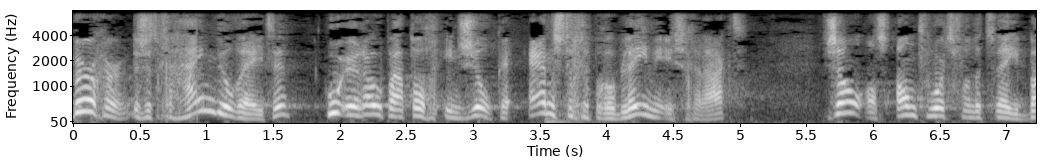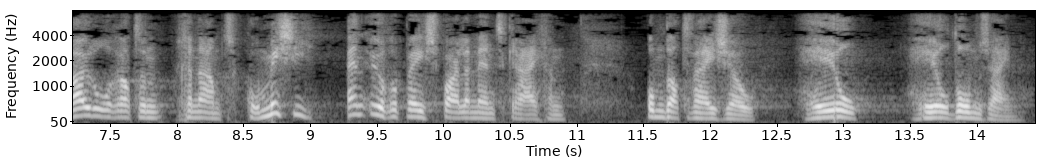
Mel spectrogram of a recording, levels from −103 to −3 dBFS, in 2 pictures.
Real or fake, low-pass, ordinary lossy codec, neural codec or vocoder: real; 7.2 kHz; none; none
